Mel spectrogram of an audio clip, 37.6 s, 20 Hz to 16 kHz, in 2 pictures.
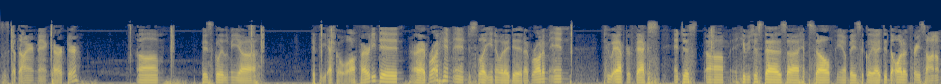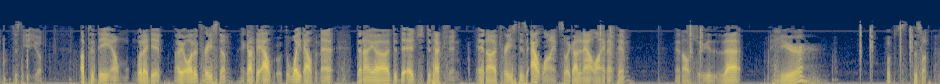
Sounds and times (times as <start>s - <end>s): Speech: 0.0s - 1.7s, 2.7s - 3.4s, 4.0s - 5.3s, 6.2s - 19.7s, 20.4s - 31.5s, 32.3s - 35.2s, 36.6s - 37.5s.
